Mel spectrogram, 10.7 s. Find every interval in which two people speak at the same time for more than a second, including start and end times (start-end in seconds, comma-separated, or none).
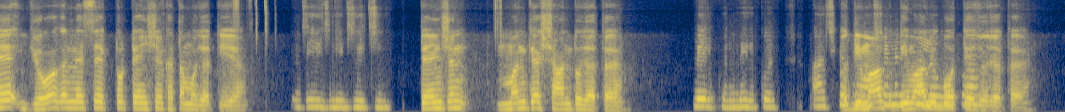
8.4-9.8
